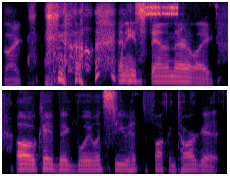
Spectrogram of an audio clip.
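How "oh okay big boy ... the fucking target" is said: higher, louder imitation of a trash-talking friend; mocking taunt. Friend daring him to hit the target, mocking taunt. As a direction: goad him loudly, in mock challenge.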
